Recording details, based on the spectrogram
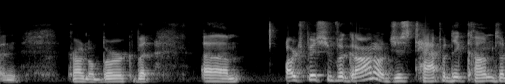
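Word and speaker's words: Viganò: What did you think of, how do you pronounce it, Vigano? Vigano.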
